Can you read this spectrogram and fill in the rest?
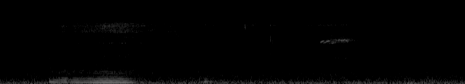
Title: Boris The Beagle Snoring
